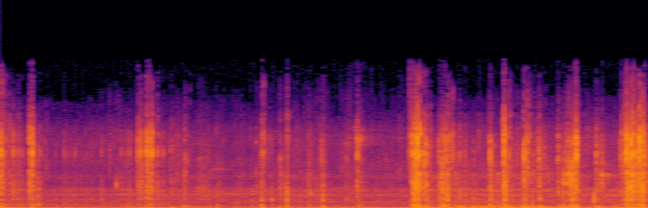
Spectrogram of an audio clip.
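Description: Wind buffeting the microphone of a bicycle-mounted action camera while riding, with tyres rolling over a rough, cracked paved path and frequent clicks and rattles from the bike. The knocks come thicker and louder from about four seconds in.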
